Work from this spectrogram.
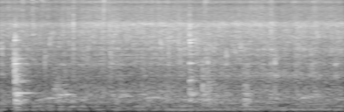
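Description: Onion fries in a pan for tomato masala rice, a steady close hiss of sizzling oil broken by occasional clicks of a stirring spoon.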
